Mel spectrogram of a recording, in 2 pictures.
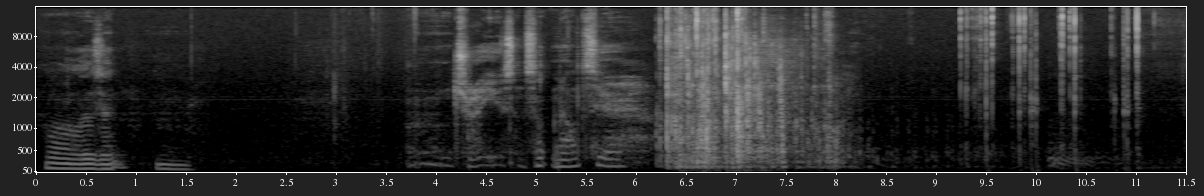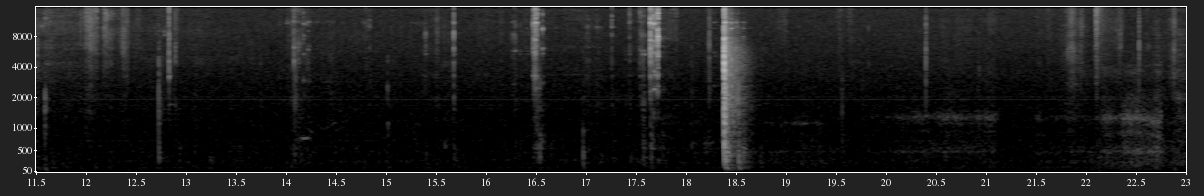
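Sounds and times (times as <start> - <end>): lock picks clicking and scraping: 9.2 - 11.2, 15.4 - 18.4.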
